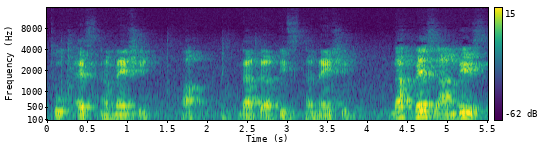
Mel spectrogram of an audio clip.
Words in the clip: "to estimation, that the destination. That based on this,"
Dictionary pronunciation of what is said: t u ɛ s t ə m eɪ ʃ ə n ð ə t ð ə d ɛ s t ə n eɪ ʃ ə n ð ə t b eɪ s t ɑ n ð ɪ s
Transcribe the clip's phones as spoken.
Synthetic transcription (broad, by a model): t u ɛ s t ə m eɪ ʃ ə n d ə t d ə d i s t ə n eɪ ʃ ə n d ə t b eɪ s ɑ n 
